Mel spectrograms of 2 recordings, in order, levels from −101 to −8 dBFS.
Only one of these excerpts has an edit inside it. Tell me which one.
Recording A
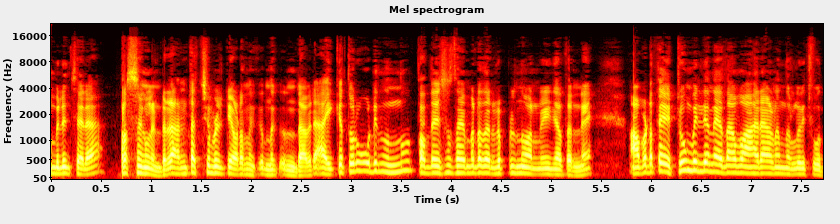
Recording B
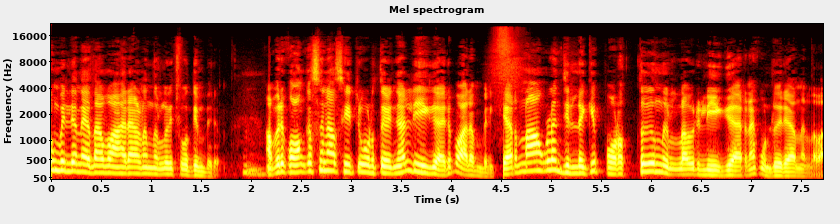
B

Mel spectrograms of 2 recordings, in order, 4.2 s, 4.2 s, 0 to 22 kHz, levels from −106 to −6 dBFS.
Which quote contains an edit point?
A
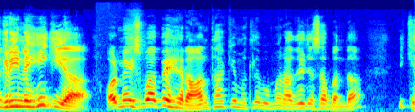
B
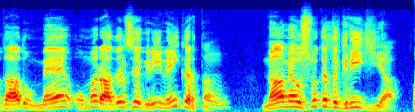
A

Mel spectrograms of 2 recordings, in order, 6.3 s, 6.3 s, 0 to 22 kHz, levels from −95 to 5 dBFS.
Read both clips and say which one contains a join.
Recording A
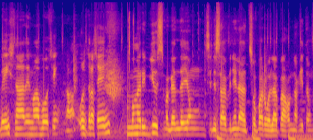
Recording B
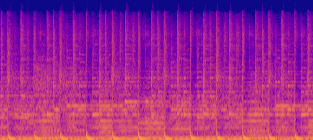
A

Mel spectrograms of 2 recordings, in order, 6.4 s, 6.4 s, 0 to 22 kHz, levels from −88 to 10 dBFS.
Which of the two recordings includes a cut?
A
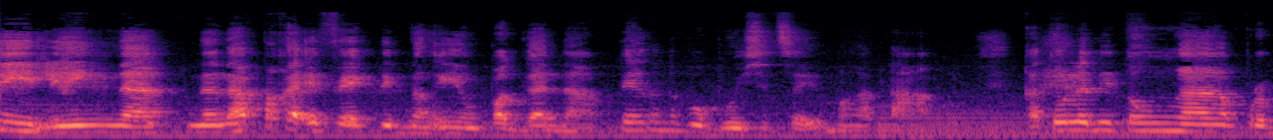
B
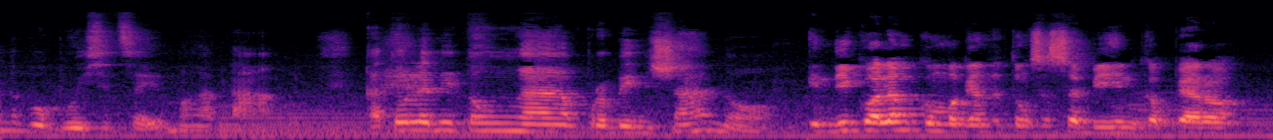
B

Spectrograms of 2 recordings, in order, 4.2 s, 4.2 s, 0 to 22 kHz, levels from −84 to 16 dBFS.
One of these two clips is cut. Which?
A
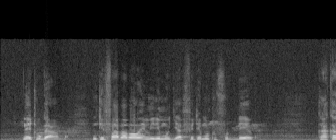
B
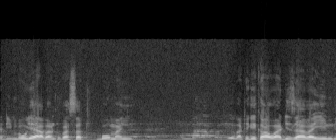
B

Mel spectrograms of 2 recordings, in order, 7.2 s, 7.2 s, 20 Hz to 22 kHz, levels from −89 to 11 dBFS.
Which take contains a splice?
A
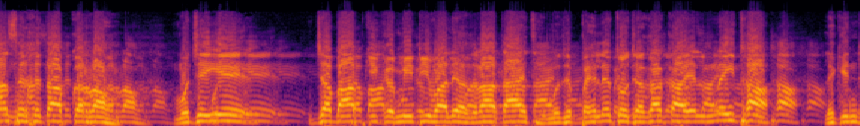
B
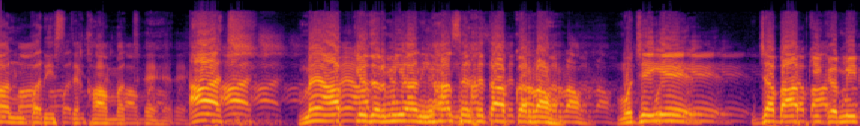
B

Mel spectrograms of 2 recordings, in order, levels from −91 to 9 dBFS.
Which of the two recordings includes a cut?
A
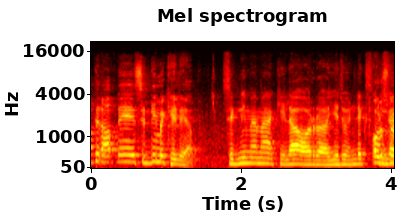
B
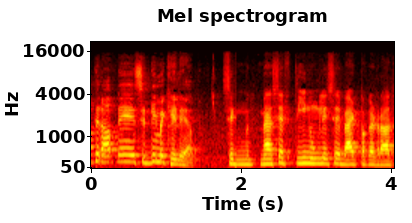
B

